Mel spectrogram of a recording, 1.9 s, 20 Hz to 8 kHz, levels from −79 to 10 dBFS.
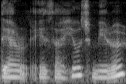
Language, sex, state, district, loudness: English, female, Arunachal Pradesh, Lower Dibang Valley, -17 LUFS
